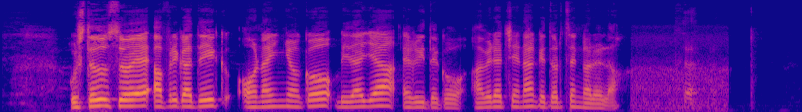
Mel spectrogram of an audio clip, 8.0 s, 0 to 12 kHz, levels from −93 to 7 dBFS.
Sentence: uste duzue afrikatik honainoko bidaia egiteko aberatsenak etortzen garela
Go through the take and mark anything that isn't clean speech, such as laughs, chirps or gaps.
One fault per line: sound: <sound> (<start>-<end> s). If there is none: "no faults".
sound: laugh (6.7-7.2 s)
